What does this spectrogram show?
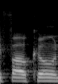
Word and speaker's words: Falcone: They say Falcone, not like in Batman Begins where they kept calling him Falcone. Falcone. I've been like rewatching Gotham and like it's I'm getting a lot of Falcone.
